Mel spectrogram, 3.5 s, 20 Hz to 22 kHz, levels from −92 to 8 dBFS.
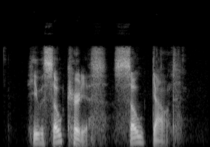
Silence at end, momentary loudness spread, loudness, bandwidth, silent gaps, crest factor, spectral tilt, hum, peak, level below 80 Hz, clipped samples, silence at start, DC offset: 0.5 s; 13 LU; -21 LUFS; 7.2 kHz; none; 22 dB; -3 dB/octave; none; -2 dBFS; -62 dBFS; under 0.1%; 0.5 s; under 0.1%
